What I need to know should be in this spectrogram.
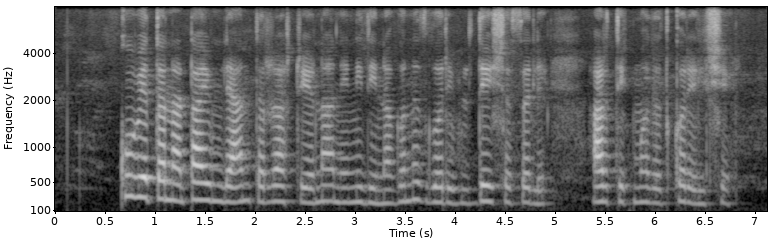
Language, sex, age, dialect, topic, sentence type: Marathi, female, 31-35, Northern Konkan, banking, statement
